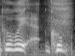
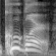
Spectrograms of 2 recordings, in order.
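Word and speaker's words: Coogler: blade amazing yes Ryan couly I'm saying his name wrong so cougler is doing doing an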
